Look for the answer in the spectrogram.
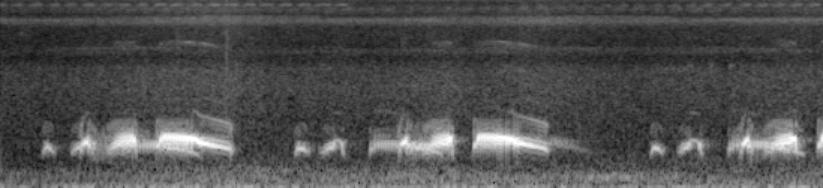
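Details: Spotted dove cooing as a trapping lure: three phrases of stuttered short notes ending in a sustained downward-sliding coo, about every two seconds, over low background noise.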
